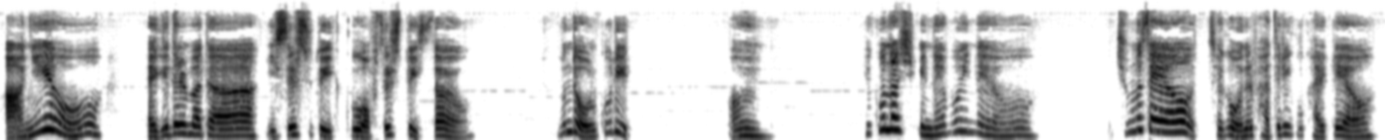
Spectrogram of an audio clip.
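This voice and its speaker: Woman voicing a polite young daughter-in-law, calm, mellow voice, dry close sound. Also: mid-range voice, measured pace, long pauses, no echo, soft background music, close to an everyday voice. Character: patient young wife, kind daughter-in-law.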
